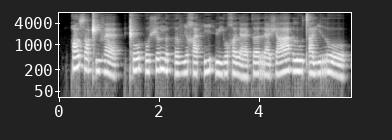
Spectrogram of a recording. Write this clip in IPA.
q o s ɒ ǁ i v æ | ǁ o h o ʃ ə ŋ ə h ə v i χ æ h i h y j u χ ə l æ k ɜ r æ ʃ a | l u tʼ a j i r o

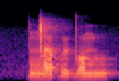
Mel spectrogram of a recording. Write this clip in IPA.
ŋ͡ǀ ɐ ɓ ɵ d̪ ɔ n̪ u

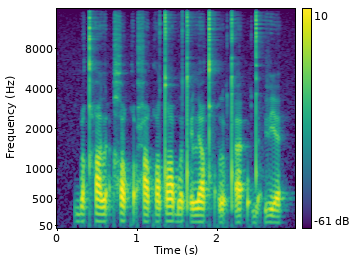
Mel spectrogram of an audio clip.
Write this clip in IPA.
b ɪ qʰ æ l æ̰ χ o qʷ ə̰ ħ æ qʷ ɛ tˤ æ b ɤ tʼ ɪ l e qʰ o̰ l o̰ tʼ æ ʔ o̰ d ɛ̰ vʲ ɛ

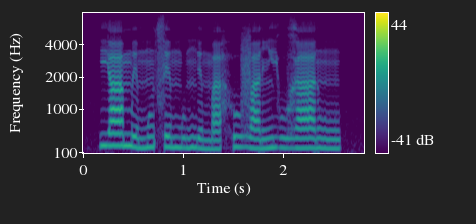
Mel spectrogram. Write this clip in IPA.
j aː˦ m e˨ m ũ˧ s e˧ m u˨˦ ŋ e˨ m a˨˦ h u˦ v a˧ ɾ ĩ˦ j u˧ ɣ aː˦ ɾ ũ˧

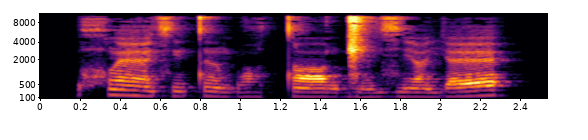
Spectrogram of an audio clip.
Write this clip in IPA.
χʷ æ̃ sʲ ə̃ t ə̃ b ɑ̤ t ɑ̃ ɡ͡ǁ ə̃ zʲ ɑ̃ j æ

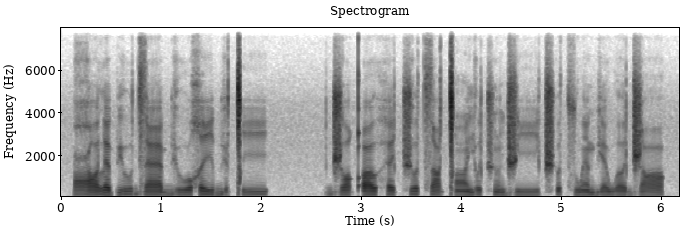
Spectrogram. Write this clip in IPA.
ʕ ɒ l ɛ pʲ uː d͡z æː bʲ uː χ iː bʲ ɒ ǀ iː | d͡ʒ ɔ qʼ ʊː h ɛ t͡ʃ ʊ t͡s ɑ ǀ ɑ̃ j ʊ t͡ʃ ũ d͡ʒ iː t͡ʃʼ ʊ t͡s w ɛ̃ bʲ æ w ʌ d͡ʒ ɑ

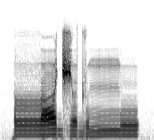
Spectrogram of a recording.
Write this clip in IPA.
lː ɔ d͡ʒ ʊ d u mː u

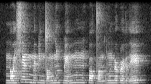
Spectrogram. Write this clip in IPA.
n ɔ j z ẽ mː ẽ ɓ i n d ɔ ŋ ɡ ɛ̃ ʎ ɓ ẽ mː ũ n̪ ũ k͡p ɔ d̪ ɔ n v ũ n ə˞ ɓ ə˞ r e

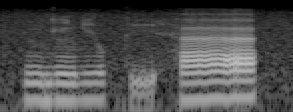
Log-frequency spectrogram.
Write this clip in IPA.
ŋ ɡ ĩ ʎ i u̯ k ḭ h æ

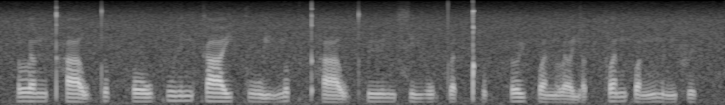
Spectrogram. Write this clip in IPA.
l ɐ˨ ŋ kʰ aː˨˩ w t̪ ʊ˧ k̚ h o˨˧ w kʷ iː˥ n k aː˧ j k uː˨˩ j n̪ ʊ˥ k̚ t̪ʰ aː˨˩ w t̪ʰ yː˧ n s iː˨˧ w t̪ ɐ˨ t̚ kʰ ʊ˨ k̚ h ɵ˥ ɥ p ɐ˧ n l ɐ˨˩ j ɐ˨ k̚ f ɐ˥ n p ɐ˨˥ ŋ m ɪ˨˥ ŋ f ɪ˧ k̚

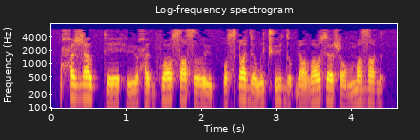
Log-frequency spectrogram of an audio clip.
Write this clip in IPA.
ħ ɘ˥ ɮ a˥ u̯ kː eː˩ h yː˩ ħ ɘː˩ ɡ f oː˥ sˤ eː˥ sˤ lː yː˩ pː y˩ sˤ ɠ eː˥ d œ˩ w ɨ˥ t͡ʃʼ yː˥ d o˩ ɠ eː˩ ðˤ ɨ˥ u̯ s œ˥ ɬ ɔː˩ mː ɘ˥ zˤ a˥ ɡ

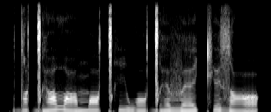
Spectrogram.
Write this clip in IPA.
dˤ ʌ ɡ͡ǀ ɛ ðˤ ʌ m ɒ ǀʰ i w ɔ ɡ͡ǀ ɛ v ɛ cʰ ɪ z ɑ

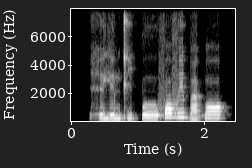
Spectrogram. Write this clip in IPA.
h ɪ˨ j e˨ m kʼ i˨ k͡p oː˨ f ɔ˦ v e˦ b a˨ ɡ͡b ɔ˦

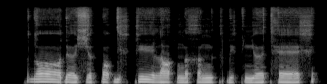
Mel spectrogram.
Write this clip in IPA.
d ɔː ɗ əː ɕ ə k͡p ɔ ʔ d ɪ x k ɪː l ɑ ʔ ŋ ʌ x ʌ ŋ ə k ɓ ɪː k ɲ əː tʰ ɛː x

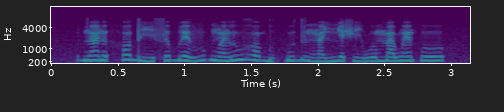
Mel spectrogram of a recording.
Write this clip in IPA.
d ã˦ ɾ ə˧ h ɔ˦ d iː˨ s ə˦ b ɛ˦˨ v u˦ ɡʷ ã˧ l u˦ ɣ ɔ˧ ɡ o˨ k͡p u˦ d ə˦˨ ŋ ã˧ ɲ a˦ ʃ iː˧ w o˦ m a˦ w ɛ̃˦ p oː˦

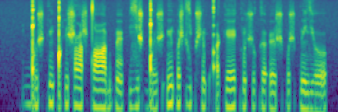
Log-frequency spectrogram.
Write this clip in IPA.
ɡ͡ǃ u ʃ k ĩ ǃʰ i ʃ ʕ o ʃ tˤ aː b ə p ɛ̃ | zʲ ø ʃ ɡ͡ǃ øː ʃ ʔ ĩ p ə ʃ zʲ ø p ʃ ẽ p qʼ y k eː k õ ʃ u k ə ʔ øː ʃ p o ʃ p ĩ zʲ oː

